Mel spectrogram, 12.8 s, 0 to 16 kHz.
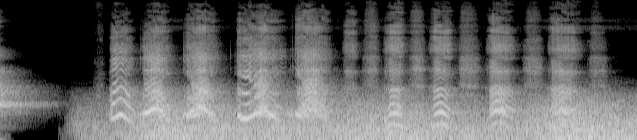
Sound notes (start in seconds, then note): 2.0 grassy sobbing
